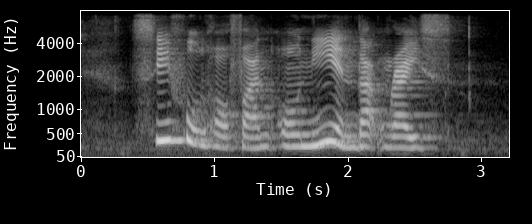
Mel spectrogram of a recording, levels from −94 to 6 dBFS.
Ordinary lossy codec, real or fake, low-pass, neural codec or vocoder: none; real; 7.2 kHz; none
